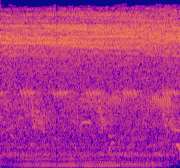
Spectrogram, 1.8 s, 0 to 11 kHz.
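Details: At a cloudy sunrise on a 5 AM safari drive in a South African game reserve on 12 January 2017, a spotted hyena gives a low, droning growl for about a second, possibly sensing another predator or a rival clan, tails cocked.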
